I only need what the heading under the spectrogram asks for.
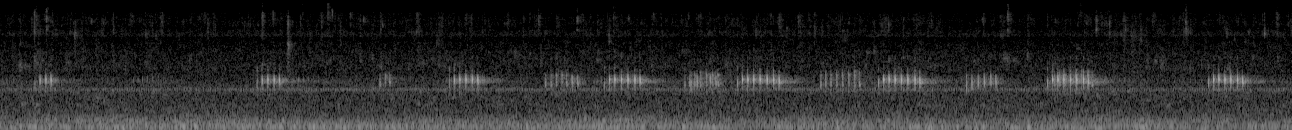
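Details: Frogs calling beside cherry trees in full bloom: short trilled pulses repeated in bursts roughly every second, some doubled or tripled, over a steady faint hum and low background noise.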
